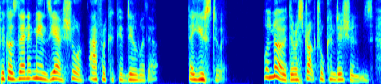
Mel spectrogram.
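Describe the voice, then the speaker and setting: A woman speaks at a medium pitch with fairly even intonation against a quiet background. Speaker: academic discussant; speaker. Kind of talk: lecture. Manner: formal. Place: hall. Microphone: handheld.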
